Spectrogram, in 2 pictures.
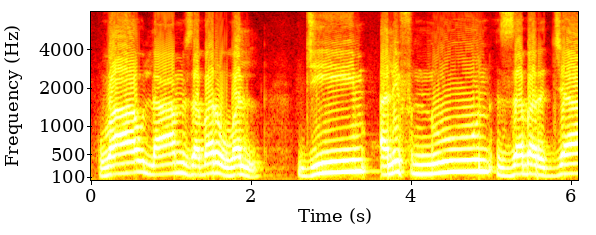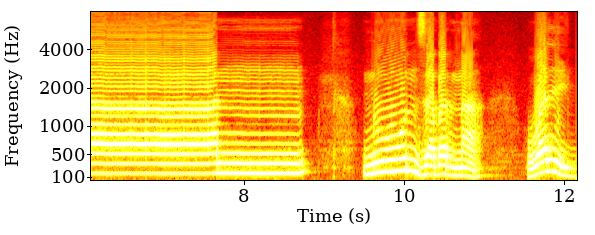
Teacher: نون مشدد ہے، اس میں غنہ بھی کریں گے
